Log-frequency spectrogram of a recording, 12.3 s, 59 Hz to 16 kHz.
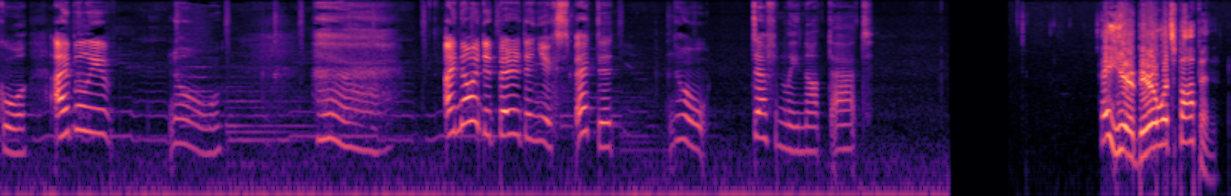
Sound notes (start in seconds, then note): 2.4 sighs annoyed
